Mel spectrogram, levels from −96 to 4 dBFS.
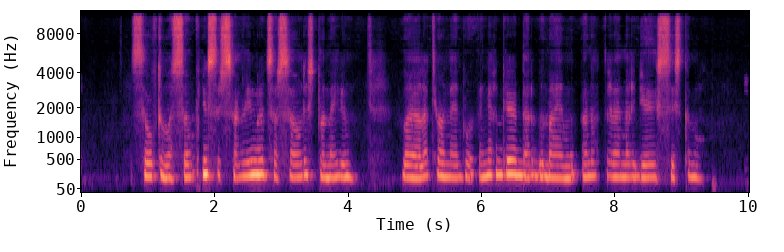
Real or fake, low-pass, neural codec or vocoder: fake; 10.8 kHz; codec, 24 kHz, 0.9 kbps, WavTokenizer, medium music audio release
